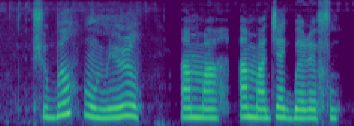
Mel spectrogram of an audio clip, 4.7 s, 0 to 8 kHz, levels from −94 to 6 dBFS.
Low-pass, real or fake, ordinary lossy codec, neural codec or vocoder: none; fake; none; codec, 16 kHz, 4 kbps, X-Codec, WavLM features, trained on Multilingual LibriSpeech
